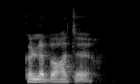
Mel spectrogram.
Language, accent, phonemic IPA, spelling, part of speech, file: French, France, /kɔ.la.bɔ.ʁa.tœʁ/, collaborateur, noun, LL-Q150 (fra)-collaborateur.wav
- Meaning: 1. collaborator 2. one who collaborates or has collaborated with the Nazis, fascists or another enemy; traitorous collaborator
